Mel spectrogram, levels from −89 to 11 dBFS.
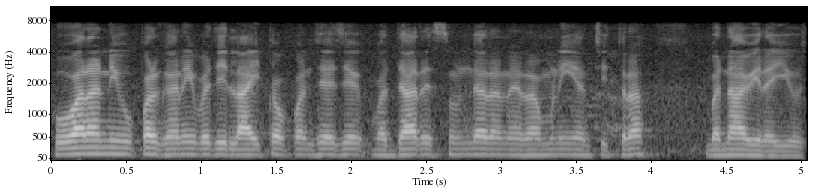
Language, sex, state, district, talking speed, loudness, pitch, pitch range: Gujarati, male, Gujarat, Gandhinagar, 180 wpm, -20 LUFS, 125 Hz, 120-130 Hz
